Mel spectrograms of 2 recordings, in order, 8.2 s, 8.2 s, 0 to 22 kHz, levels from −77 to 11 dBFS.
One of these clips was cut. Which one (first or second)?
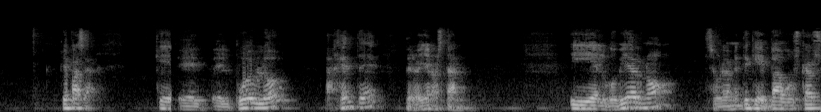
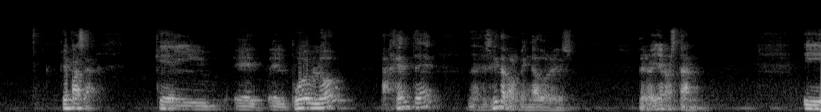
first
